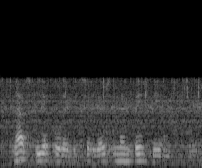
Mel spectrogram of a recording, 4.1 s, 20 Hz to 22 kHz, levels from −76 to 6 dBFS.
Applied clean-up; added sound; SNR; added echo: none; Sink (filling or washing) / Water tap, faucet; 7 dB; none.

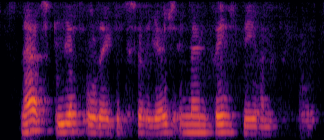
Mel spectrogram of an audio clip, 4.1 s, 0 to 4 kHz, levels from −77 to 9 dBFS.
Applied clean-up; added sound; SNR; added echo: neural mask model Resemble Enhance denoiser.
